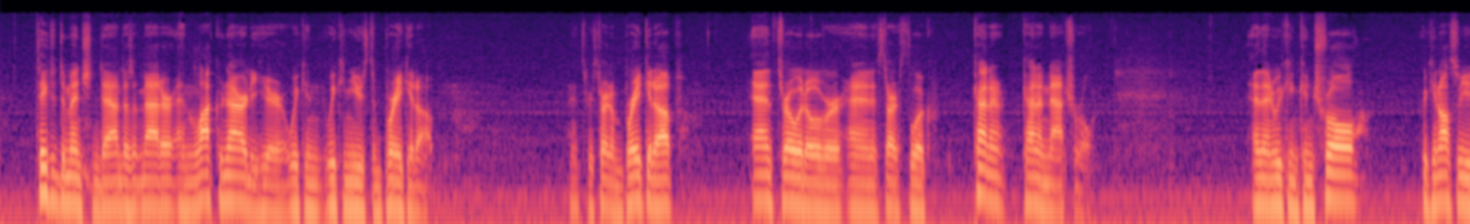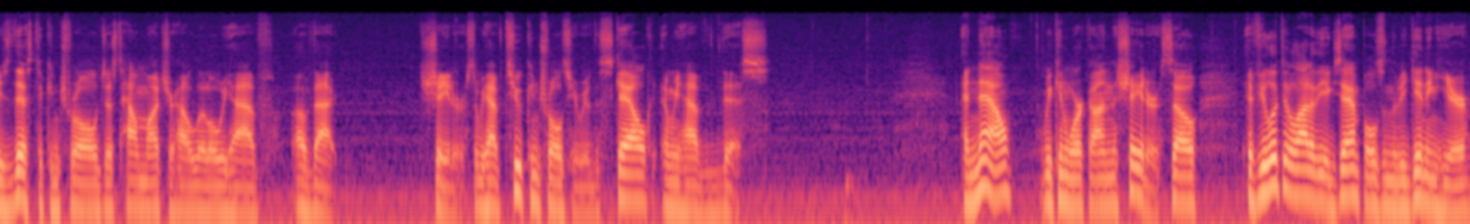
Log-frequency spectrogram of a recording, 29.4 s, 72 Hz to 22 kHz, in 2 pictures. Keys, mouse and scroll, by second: 24.2-25.0 scroll down 2, 25.0-29.4 middle drag.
